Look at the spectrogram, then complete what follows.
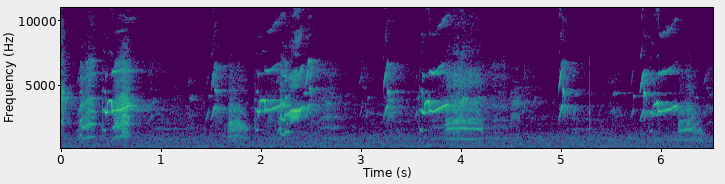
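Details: Rainbow Lorikeets, medium-sized Australian parrots, feeding on tree violet berries in Melbourne, Victoria, January 2021; grating screechy notes come in bursts roughly every second, with short whistled squeaks mixed in.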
